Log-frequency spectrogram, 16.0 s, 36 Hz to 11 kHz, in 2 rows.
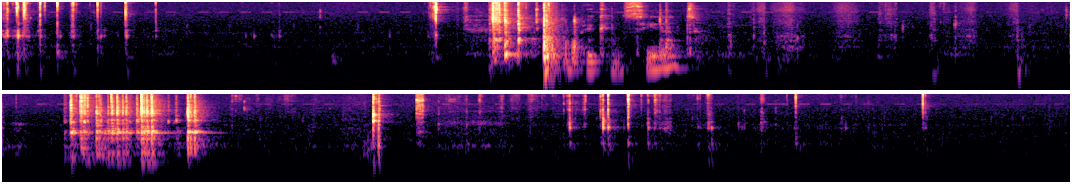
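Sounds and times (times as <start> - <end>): lock picks clicking in a lock: 0.0 - 0.8.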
